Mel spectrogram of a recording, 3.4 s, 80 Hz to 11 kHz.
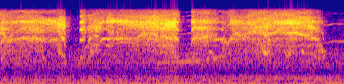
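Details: Peregrine falcon screeching during feeding at the Groningen Gasunie nest, 5 May 2020: three long, harsh, buzzy bursts separated by two short breaks.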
